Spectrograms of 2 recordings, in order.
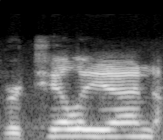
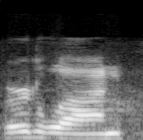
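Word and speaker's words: Bertillon: who don't know beron some folks pronounce it bitian I prefer the more true French pronunciation although I don't speak a word of French so I call it veralon but he was a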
